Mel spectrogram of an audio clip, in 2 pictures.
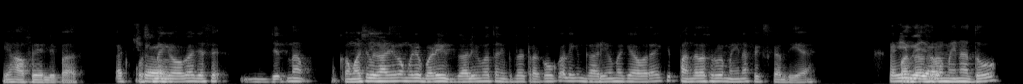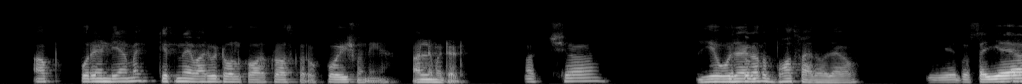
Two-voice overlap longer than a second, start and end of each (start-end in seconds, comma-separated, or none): none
